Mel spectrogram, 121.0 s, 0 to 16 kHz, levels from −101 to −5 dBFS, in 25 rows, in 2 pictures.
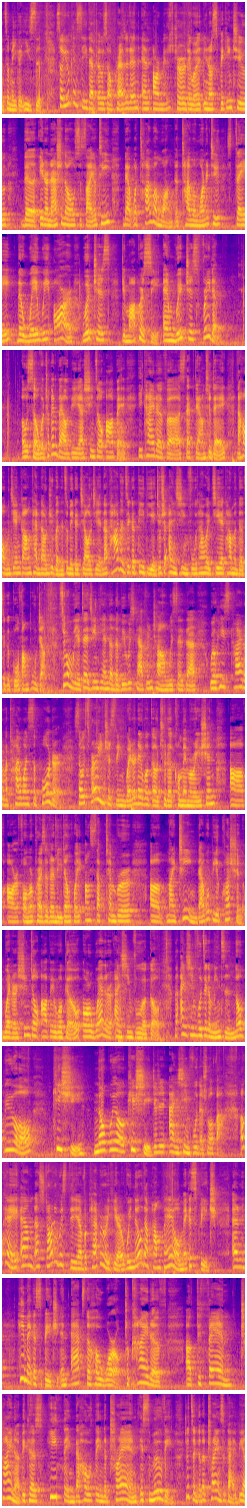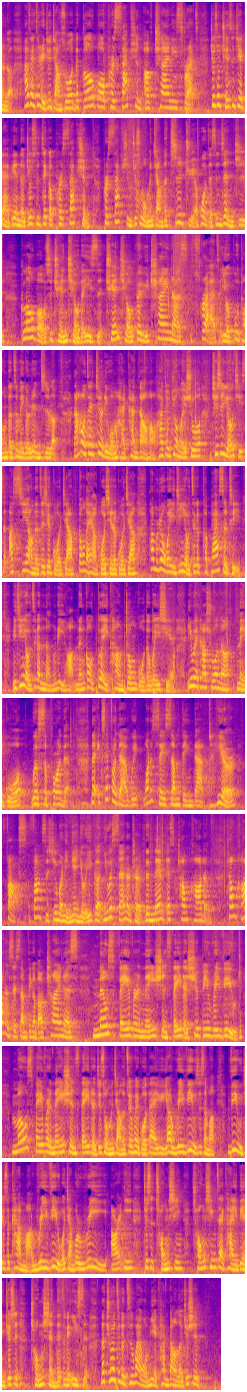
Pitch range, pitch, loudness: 165-225 Hz, 185 Hz, -14 LUFS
